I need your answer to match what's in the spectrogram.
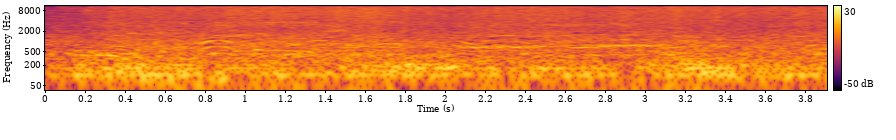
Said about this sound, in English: Okay, you actually hear the sounds of the oars in the water, that rowing sound.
